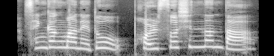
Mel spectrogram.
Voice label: joy; female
